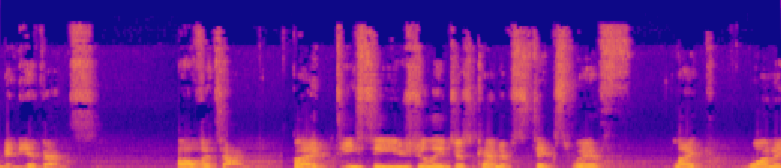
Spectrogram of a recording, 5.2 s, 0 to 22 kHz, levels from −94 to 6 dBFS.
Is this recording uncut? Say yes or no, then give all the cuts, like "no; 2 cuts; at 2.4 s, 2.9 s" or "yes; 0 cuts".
no; 1 cut; at 1.9 s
